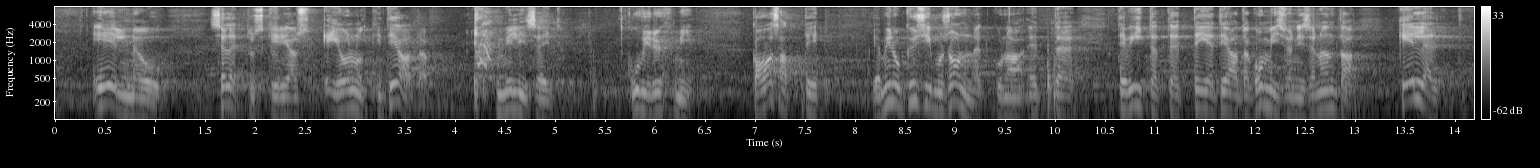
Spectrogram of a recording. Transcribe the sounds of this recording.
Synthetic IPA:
e̞ːlnɤw | se̞le̞t̪ːˑuskiɾjɑse̞jo̞lnud̪̥̚kit̪e̞ɑd̪̥ɑ | milːise̞jd̪̥ | huviɾyhmi | kɑːsɑt̪ːi | jɑminukysʲimuso̞nːe̞t̪ːkunɑʔe̞t̪ː | e̞viːt̪ˑːɑt̪ːˑe̞t̪ːe̞jet̪e̞ɑd̪̥ɑko̞misio̞nʲisenɤnd̪̥ɑ̰ | ke̞lːe̞lt̪

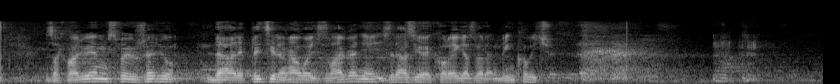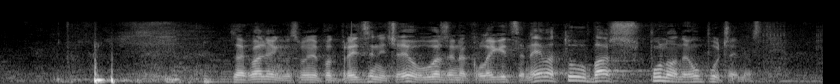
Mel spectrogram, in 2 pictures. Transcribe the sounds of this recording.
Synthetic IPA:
zaxʋaʎuje̞namsʋo̞juʒe̞ʎu | d̪aɾe̞plit̪siːɾanao̞ʋo̞izlˠaːɡaɲe̞izɾaːzio̞̰jeko̞le̞ːɡazo̞ɾanʋiŋko̞ʋit͡ɕ | zaxʋaʎuje̞mɡospo̞d̪inepot̪̚pɾe̞ːt̪sjed̪nit͡ɕeeʋouʋaʒe̞nako̞le̞ːɡit̪sane̞ːmat̪uːbaʃpuno̞neuput͡ʃeno̞st̪i̥

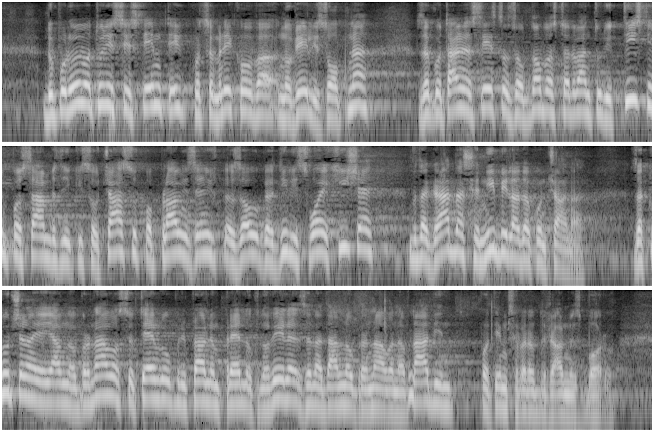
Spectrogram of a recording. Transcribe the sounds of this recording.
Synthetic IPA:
d̪ɔpɔwnujɛmɔt̪uːd̪isist̪emt̪ekɔt̪səmɾeːkəwʋənɔʋeːlizopna | zaɡɔt̪aːwljɛnɔsɾet̪st̪ʋɔzaɔbnɔːbɔst̪alɔʋaːnt̪uːd̪it̪ist̪impɔsaːmɛznikisɔwt͡ʃaːsupɔplaːwnizenixplazɔwɡɾad̪iːlisʋɔːjɛxiːʃɛ | ʋənaɡɾaːd̪naʃɛnibilad̪ɔkɔnt͡ʃa̰ːna̰ | zaklʲuːt͡ʃɛnajɛjaːwnɔɔbɾawnaːʋɔwsɛp̚t̪ɛmbɾup̬ɾipɾaːwljɛmpɾɛːd̪lɔknɔʋeːlɛzanad̪aːlnɔɔbɾawnaːʋɔnawlaːd̪iːn | pɔt̪emsɛʋəd̪awd̪əɾʒa̰wnɛmzbɔ̰ɾṵ

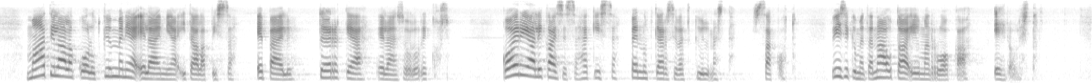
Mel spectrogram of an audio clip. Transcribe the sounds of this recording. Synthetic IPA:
mɑːt̪ilɑlːɑkuolːut̪kymːe̞niæʔe̞læimiæʔit̪ælɑpisːɑ | e̞pæily | t̪ørkeæʔe̞læinsojluriko̥s | ko̞jɾiɑlikɑisesːɑɦækisːæpe̞nːut̪kærsiʋæt̪kylmæst̪æ̥ | sɑko̰t̪ | ʋiːsikymːent̪ænɑut̪ɑːʔilmɑnruokɑ̰ː | e̞hdo̰lːist̪ɑ̥

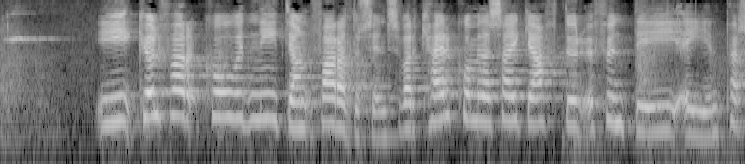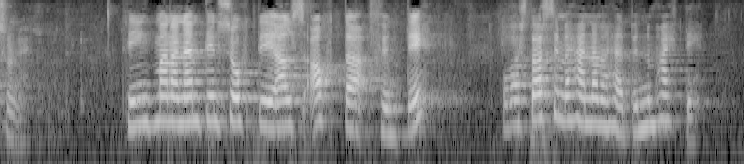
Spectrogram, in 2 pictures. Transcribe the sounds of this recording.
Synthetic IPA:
icʰœlfaɾkʰoːwvɪt̪niːt̪jawnfaːɾalt̪ʏɾ̥sɪnsvaɾ̥cʰajɾkʰɔːmɪðaðsaːjcaaft̪ʏɾfʏnt̪ɪieːjɪnpʰɛr̥sɔnʏ | θiŋkmanːanɛmt̪ɪnsowht̪ɪalsa̰wht̪afʏnt̪ɪ | ɔɣvaɾ̥st̪ar̥sɪmːɛðɦɛnːamɛðɦɛðpʏnʏmɦajht̪ɪ

